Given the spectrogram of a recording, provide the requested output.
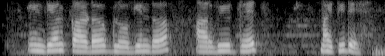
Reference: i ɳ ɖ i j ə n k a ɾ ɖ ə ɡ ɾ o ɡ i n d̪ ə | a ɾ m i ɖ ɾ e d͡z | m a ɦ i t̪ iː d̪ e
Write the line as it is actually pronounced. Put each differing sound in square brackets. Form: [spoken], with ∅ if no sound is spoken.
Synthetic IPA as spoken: i ɳ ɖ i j ə n k a ɾ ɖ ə ɡ [l] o ɡ i n d̪ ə | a ɾ [b] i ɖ ɾ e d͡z | m a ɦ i t̪ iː d̪ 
